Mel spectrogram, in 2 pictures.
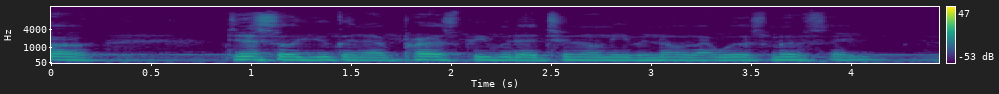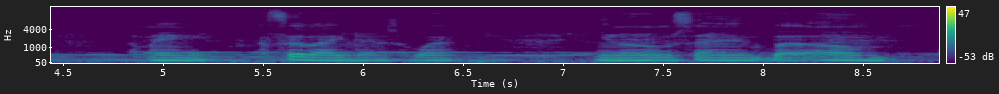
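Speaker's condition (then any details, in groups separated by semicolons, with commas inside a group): Cerebral palsy; from birth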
